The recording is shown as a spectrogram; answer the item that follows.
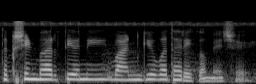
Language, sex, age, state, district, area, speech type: Gujarati, female, 30-45, Gujarat, Valsad, urban, spontaneous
